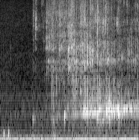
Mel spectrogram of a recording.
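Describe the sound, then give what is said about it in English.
Hot water pours steadily into a glass, a bright rushing splash that starts abruptly and keeps going, with the pitch rising slightly as the glass fills. No one speaks. “All right, that was the hot water.”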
